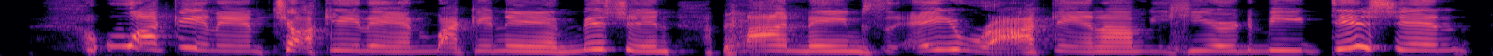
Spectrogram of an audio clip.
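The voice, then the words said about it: Rap impression of a hip-hop group. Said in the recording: “That's my impression of the Beastie Boys.”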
